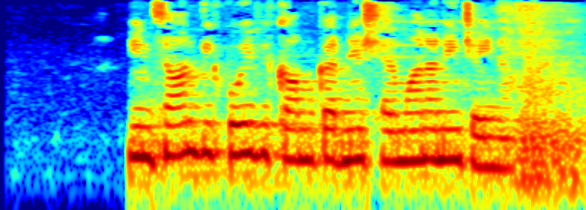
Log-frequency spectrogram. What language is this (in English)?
Pahari-Potwari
